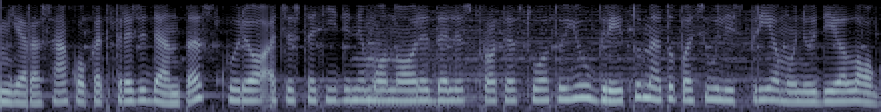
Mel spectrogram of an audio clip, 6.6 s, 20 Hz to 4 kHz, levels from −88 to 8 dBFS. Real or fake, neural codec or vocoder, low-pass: real; none; 3.6 kHz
